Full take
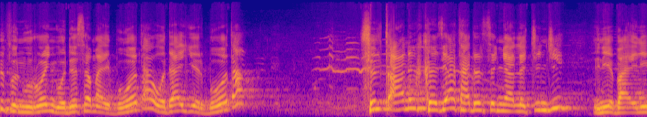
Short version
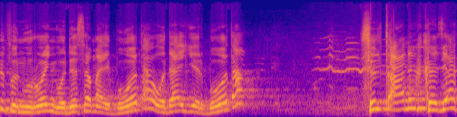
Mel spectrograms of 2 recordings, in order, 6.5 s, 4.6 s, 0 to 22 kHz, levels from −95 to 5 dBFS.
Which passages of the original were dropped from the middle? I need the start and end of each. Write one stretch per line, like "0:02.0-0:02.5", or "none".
none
